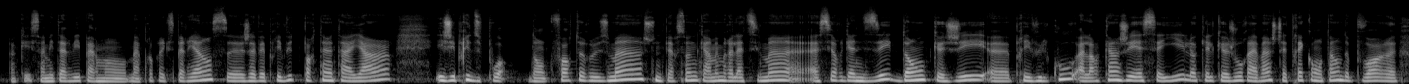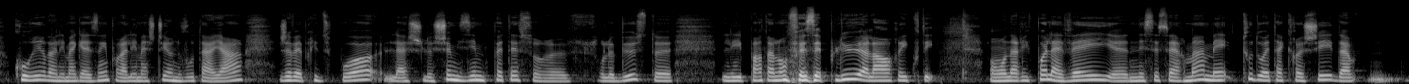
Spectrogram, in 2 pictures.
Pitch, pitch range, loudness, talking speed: 180 Hz, 165-195 Hz, -24 LUFS, 200 wpm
